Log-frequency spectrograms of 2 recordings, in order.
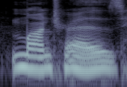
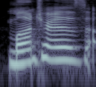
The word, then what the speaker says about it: Montrezl: Montrezl also has an L on the end of his first name. – Mm-hmm. – Don't pronounce that? – Most people don't. – Okay. – And I don't think he does. – Okay, superfluous L.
